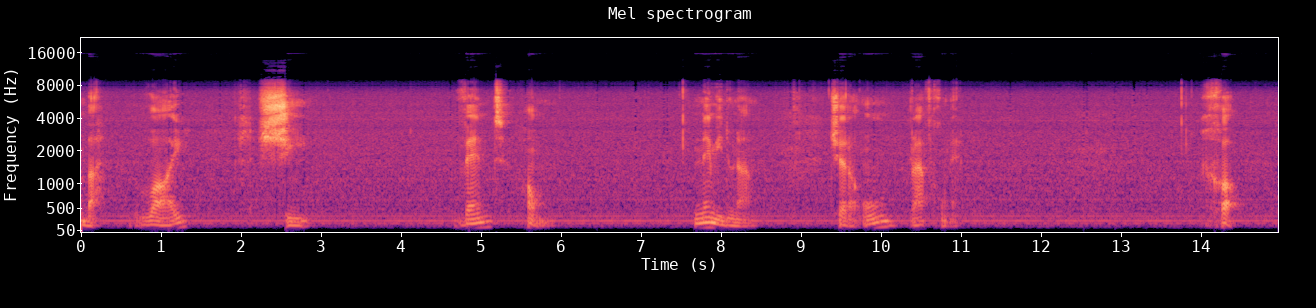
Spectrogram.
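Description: A man speaks calmly in short phrases into a close microphone, with pauses.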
